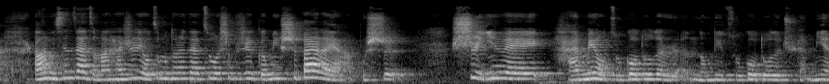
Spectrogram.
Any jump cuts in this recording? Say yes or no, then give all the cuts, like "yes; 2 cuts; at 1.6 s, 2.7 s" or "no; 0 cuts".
no; 0 cuts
